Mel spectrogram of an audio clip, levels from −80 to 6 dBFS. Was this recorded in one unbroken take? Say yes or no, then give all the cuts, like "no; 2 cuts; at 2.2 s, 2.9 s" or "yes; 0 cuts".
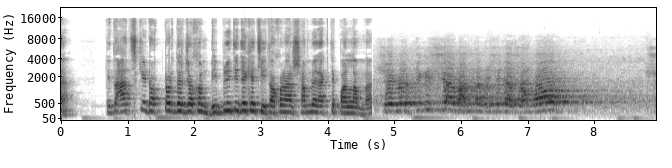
no; 1 cut; at 4.7 s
